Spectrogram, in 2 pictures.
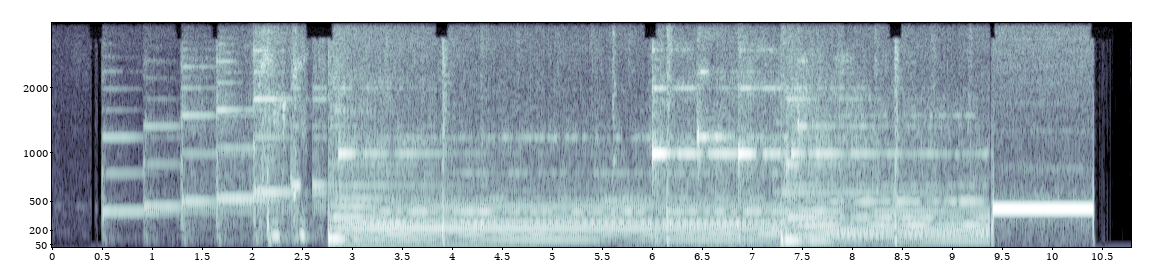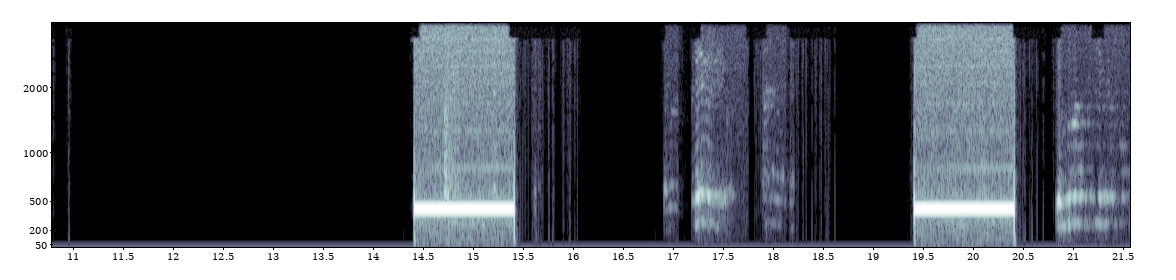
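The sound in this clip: Telephone line tones during a call being dialled: three long, steady beeps of the same mid pitch, each about a second, separated by silent gaps, after a busy opening stretch with voices.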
